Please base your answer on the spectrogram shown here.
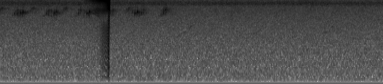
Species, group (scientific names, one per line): Poecilimon pseudornatus
Orthoptera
